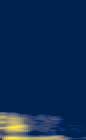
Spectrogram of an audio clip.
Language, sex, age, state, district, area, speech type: Hindi, male, 30-45, Uttar Pradesh, Lucknow, rural, conversation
